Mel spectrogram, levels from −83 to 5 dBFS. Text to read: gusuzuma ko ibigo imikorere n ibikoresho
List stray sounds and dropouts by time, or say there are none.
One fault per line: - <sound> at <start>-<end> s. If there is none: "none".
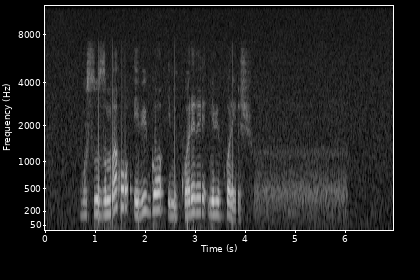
none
